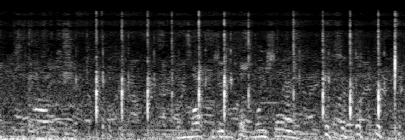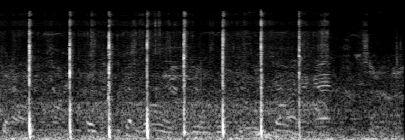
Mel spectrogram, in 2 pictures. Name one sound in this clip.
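People clap their hands in steady applause.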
